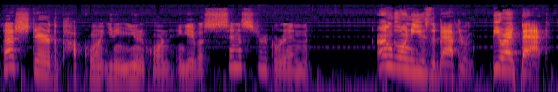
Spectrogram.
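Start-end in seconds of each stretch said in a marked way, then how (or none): 5.0-7.3 higher, breezy announcement; abrupt excuse. Acted. Rainbow Dash excusing herself to her friend, announcing. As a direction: call it out higher, louder at the end.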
